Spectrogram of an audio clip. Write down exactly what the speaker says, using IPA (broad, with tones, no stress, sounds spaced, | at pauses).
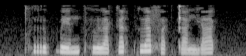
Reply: kʰ r u˦˥ k̚ w eː˦˥ m pʰ l ɯ˧ a̯ k a˥˩ t̚ k ɯ˥˩ a̯ f a˨˩ k̚ t a˧ ŋ j a˦˥ k̚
